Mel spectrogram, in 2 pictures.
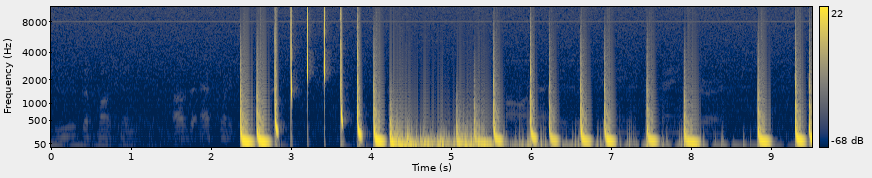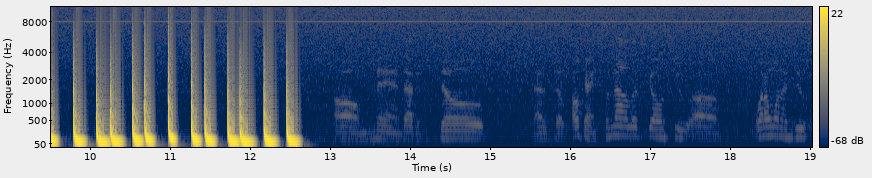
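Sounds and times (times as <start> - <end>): deep drum machine kick hits: 3.9 - 8.1.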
